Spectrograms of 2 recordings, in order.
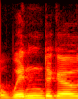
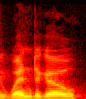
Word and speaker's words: Wendigo: to say this yes it has like six different pronunciations some people say it's a wind ago some say Wendigo I've heard a few other variations but you have to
